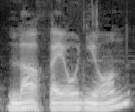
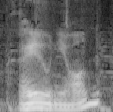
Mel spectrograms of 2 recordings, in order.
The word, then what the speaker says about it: La Réunion: Jens Giese ähm, aus, klingt jetzt noch gar nicht so ähm, exotisch, von der Insel La Reunion, habe ich es richtig gesagt? La Réunion. Man muss ja immer, also ich darf das bayerische R dabei nicht so rollen. Réunion.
